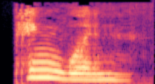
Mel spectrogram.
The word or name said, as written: pinguin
